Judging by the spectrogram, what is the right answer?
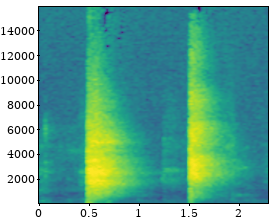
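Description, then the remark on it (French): Two loud, sharp slaps land about a second apart, each a crisp smack with a short ringing tail, and no voices around them: a father slapping his son across the face. “Le père, arrivé vers son fils, le gifle.”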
